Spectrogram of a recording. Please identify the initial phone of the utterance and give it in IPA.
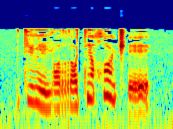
tʲ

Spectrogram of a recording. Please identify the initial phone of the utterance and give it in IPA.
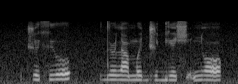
t͡ʃ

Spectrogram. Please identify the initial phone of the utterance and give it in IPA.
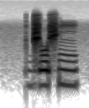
d͡ʒ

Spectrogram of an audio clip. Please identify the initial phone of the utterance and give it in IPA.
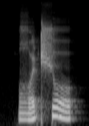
ʁʷ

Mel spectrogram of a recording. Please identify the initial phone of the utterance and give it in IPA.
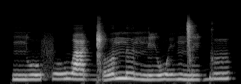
ɲ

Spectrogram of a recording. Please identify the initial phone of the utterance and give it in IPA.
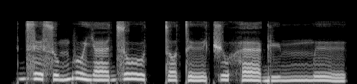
d͡z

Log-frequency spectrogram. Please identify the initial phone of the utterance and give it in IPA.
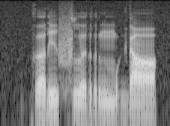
k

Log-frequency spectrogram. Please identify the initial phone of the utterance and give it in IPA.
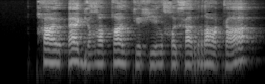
qʰ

